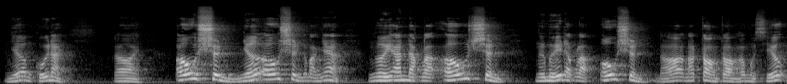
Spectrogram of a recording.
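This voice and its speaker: A man teaching an English listening lesson to students. He explains step by step and models each English word slowly, repeating it several times. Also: fairly high pitch, fairly bright tone.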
